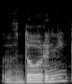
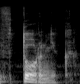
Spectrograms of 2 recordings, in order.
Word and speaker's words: вторник: Si le V au début du mot, donc vous voyez que ça commence par un V, mais il se prononce F, parce qu'en fait, il est en contact avec le T. Donc, c'est pas вторник, c'est вторник. Comme si c'était un F, en fait.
